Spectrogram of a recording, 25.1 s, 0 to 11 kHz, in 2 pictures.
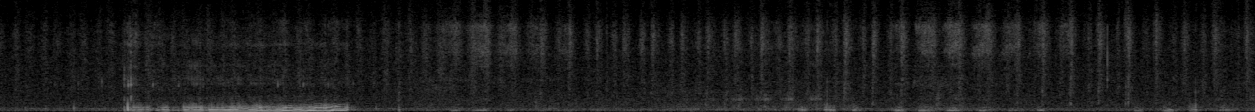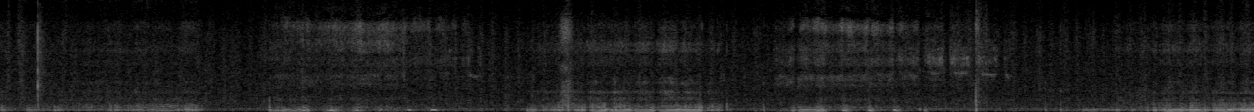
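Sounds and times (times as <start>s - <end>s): dog sleep noises: 0.0s - 25.0s
dog snoring softly: 1.1s - 3.7s, 7.2s - 10.7s, 11.6s - 25.0s.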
